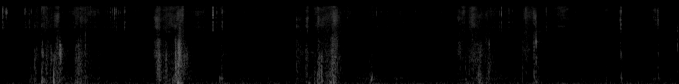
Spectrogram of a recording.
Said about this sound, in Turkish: Şimdi bakalım orada ruhsal annelerle ilgili kısmı bulabilecek miyim? sayfa çevirişimi duyuyorsun. Bizde her şey gerçek zamanlı.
